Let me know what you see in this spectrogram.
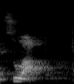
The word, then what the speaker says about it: Zwap: Però lascio a te la, la tua presentazione, da dove vieni, cosa, ti, cosa, hai fatto nella vita fino ad oggi e che cos'è Zwap. Scritto doppia, eh, ZWAP, giusto? Detto bene? – Esatto, esattamente.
